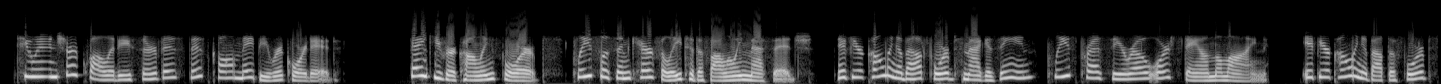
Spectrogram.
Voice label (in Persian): نمونه متن ivr برای ساعات کاری; موسسه فوربز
